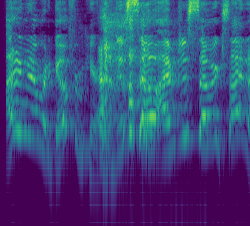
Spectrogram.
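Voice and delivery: high, loud excited squeal. Real, not acted. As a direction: gush with delighted laughter. Overjoyed at news.

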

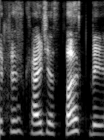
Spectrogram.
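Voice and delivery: high, loud, tearful complaint; mock crying. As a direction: wail it out like a wronged friend. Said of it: "I start crying".

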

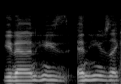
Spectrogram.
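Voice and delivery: normal talking voice

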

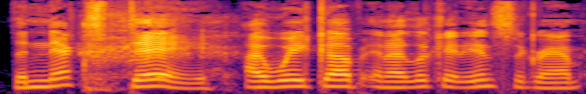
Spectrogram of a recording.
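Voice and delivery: ordinary delivery

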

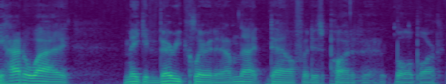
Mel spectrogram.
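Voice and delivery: ordinary talk, nothing marked

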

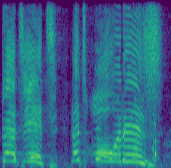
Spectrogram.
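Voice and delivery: high-pitched exasperated yell; mock outraged rant. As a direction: shriek the answer at the dumb commenter. Mock-outraged rant at thirsty commenter.

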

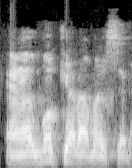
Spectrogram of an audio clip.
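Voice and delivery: ordinary talk, nothing marked

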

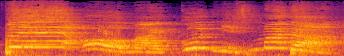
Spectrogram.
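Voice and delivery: loud, slow, laughing outburst; excited exclamation. Retold or imitated. Comic seeing the lady's bank statement, loud laughing outburst. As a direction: blurt it out in loud delight.

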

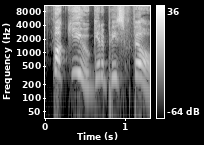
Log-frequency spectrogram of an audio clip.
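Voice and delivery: high, loud jokey rant; mock outburst. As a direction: tell the director off in jest.

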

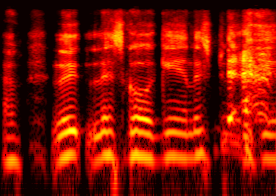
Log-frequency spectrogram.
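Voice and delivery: imitated eager child begging. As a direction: plead like a child wanting another turn. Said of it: "a child on fucking monkey bars".

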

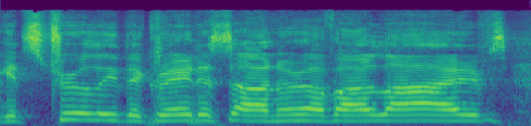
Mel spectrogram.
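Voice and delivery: high, slow formal voice; bow and say it grandly; solemn alien greeting. Retold or imitated.

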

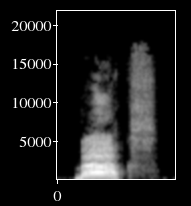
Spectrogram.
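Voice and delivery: high, loud call over the noise; yell. A narrator's reading. Red panda calling the sorcerer over shrieking, yell. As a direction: yell to be heard. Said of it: "yelled to be heard over".

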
